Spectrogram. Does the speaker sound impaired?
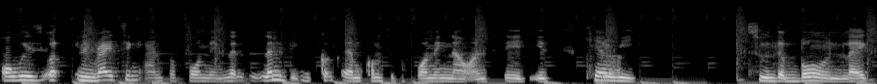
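Yes: stammer; poor at fast rapped spoken word, speaks slowly and carefully, fast speech disrupts flow; here repeated sounds.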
